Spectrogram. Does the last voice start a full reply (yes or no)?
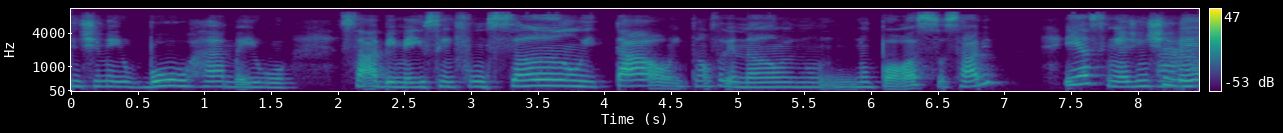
no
